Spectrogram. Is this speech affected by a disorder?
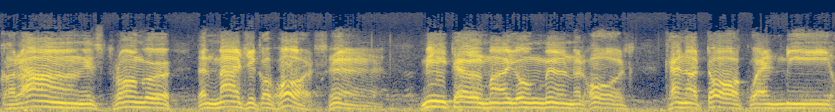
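No.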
